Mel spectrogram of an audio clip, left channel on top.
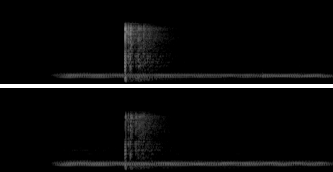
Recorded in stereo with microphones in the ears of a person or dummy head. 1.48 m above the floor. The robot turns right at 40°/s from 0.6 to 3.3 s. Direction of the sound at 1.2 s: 70° left (ahead or behind).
